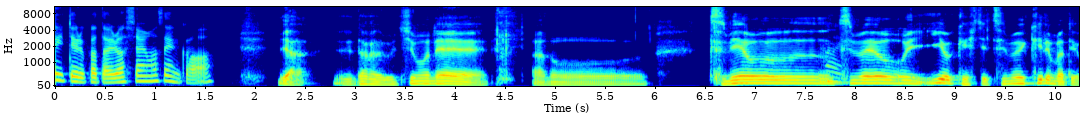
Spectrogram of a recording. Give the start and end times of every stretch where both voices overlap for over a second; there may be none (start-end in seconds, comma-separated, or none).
none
